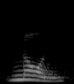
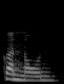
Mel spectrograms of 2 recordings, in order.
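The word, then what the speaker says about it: know: जैसे कि एक शब्द है नोन। इसको हम नोन बोलते हैं। बच्चा क्या बोलेगा? कनोन क्योंकि वह क की भी साउंड निकालेगा। तो यहां पर हम उसको यह बताएंगे कि के साइलेंट होता है।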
